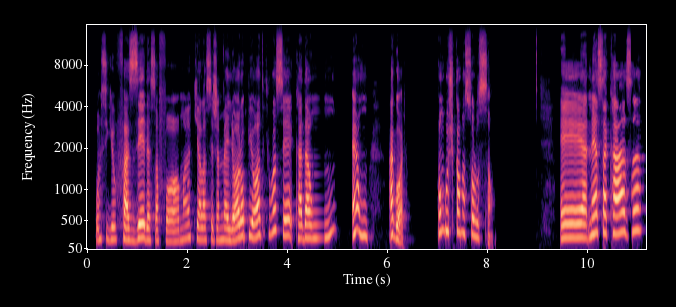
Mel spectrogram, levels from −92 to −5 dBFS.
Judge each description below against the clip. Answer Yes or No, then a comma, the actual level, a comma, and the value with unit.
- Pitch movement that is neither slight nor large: No, wide, 6.5 semitones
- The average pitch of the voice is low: No, high, 225 Hz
